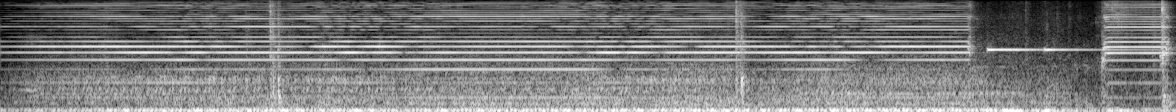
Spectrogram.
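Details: Bus heater being powered up to see if it fires or the fuse is blown: a loud, steady buzzing tone comes on at switch-on and holds unbroken; the cause is not yet traced.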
